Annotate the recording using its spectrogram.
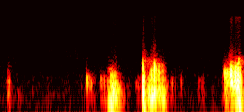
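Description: A heavy horse at the hay close to the microphone: a few short, dull, low sounds, one about a second in and a cluster around a second and a half.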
